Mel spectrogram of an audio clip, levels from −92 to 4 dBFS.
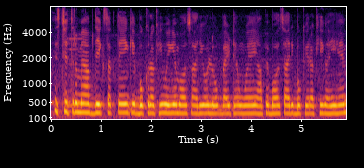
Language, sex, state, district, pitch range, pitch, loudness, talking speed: Hindi, female, Punjab, Pathankot, 210-225 Hz, 215 Hz, -15 LUFS, 275 wpm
